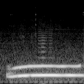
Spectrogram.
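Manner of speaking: sudden high, loud "Ouh" at the card; a real gasp of surprise at a card; surprised ouh. Real, not acted. Card reveal while opening a pack.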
